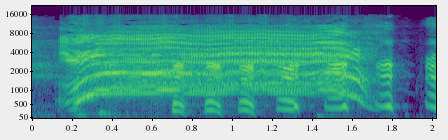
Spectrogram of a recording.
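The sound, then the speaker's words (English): A person mimics a child's shrill, sustained scream, a piercing wail lasting over a second that breaks off with a few short gasping catches at the end. “Just screaming.”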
